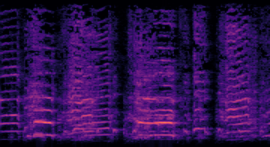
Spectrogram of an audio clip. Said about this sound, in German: In den steilen Gässchen gackern freilaufende Hühner.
